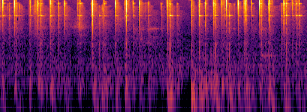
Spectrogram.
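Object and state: Glass perfume bottle.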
